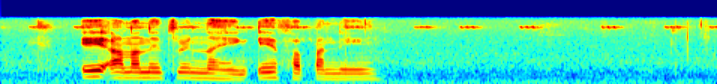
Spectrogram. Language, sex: Southern Sotho, female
